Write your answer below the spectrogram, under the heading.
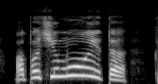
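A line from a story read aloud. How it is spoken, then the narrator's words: Distant shout. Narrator (Russian): крикнул кто-то из салона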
